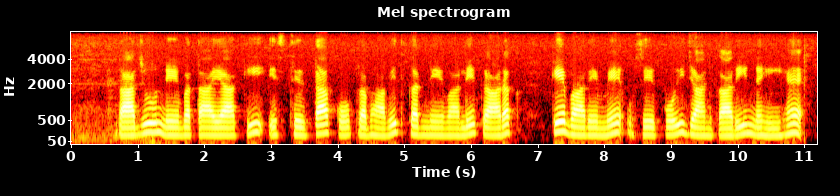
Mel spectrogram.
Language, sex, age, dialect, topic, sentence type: Hindi, female, 51-55, Awadhi Bundeli, agriculture, statement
